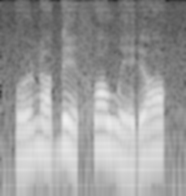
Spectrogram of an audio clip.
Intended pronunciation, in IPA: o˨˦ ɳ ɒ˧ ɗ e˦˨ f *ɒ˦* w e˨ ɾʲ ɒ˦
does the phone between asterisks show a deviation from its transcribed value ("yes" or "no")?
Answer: no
